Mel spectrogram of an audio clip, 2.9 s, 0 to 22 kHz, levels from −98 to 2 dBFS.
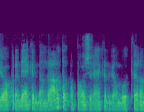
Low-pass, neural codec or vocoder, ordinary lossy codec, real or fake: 7.2 kHz; none; AAC, 32 kbps; real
